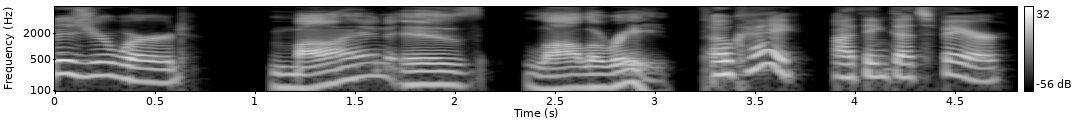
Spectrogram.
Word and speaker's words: LaLaurie: So it's LaLaurie. It's not LaLaurie. Okay. LaLaurie. Okay.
